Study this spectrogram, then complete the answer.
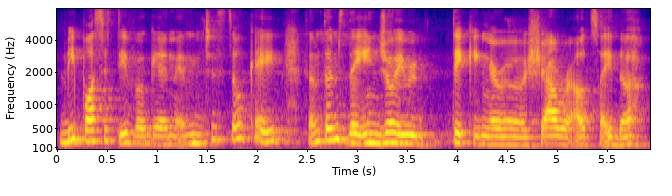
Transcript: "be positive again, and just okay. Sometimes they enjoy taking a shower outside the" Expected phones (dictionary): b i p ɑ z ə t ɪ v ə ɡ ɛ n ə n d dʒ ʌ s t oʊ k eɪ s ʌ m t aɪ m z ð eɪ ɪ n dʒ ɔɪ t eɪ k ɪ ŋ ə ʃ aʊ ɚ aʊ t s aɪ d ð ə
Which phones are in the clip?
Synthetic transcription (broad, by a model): b i p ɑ s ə t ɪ v ə ɡ ɛ n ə n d dʒ ʌ s t oʊ k eɪ s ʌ m t aɪ m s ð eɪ ɪ n dʒ ɔɪ t eɪ k ɪ ŋ ə ʃ aʊ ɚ aʊ t s aɪ d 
